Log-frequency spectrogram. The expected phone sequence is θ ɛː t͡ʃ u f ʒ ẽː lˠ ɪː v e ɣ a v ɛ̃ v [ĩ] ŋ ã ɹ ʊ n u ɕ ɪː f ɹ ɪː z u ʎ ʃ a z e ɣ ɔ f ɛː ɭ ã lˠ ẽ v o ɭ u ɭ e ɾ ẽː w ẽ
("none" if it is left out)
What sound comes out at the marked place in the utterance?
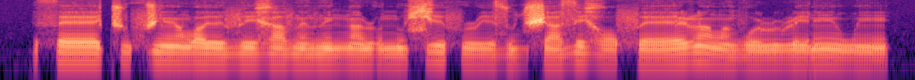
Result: ẽ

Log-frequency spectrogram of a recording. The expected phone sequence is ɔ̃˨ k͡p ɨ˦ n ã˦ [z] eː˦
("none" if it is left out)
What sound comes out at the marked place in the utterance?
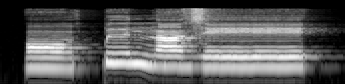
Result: z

